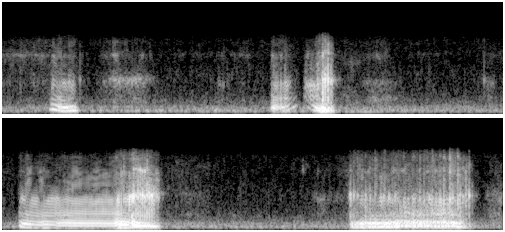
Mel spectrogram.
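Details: Snoring: loud rattling snores on inhalation separated by quiet pauses, about four in ten seconds, one with a buzzing, fluttering quality.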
